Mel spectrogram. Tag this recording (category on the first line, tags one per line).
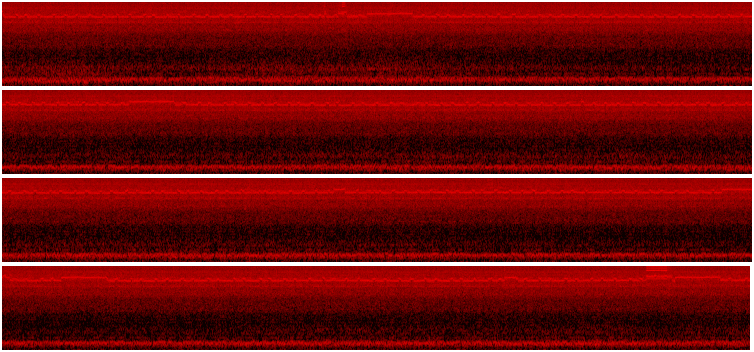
Soundscapes > Nature
weather-data
raspberry-pi
alice-holt-forest
natural-soundscape
Dendrophone
artistic-intervention
phenological-recording
soundscape
nature
data-to-sound
sound-installation
field-recording
modified-soundscape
